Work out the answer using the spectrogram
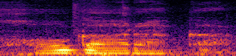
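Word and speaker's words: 朗らか: out the pronunciation of this real quick means pronunciation hogaraka hogaraka is cheerful Mary sunny or bright we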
